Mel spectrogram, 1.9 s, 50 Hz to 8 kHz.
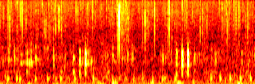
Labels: {"label": "biophony, damselfish", "recorder": "SoundTrap 500"}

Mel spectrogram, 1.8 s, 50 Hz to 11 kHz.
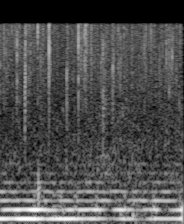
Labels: {"label": "biophony, midshipman", "recorder": "SoundTrap 500"}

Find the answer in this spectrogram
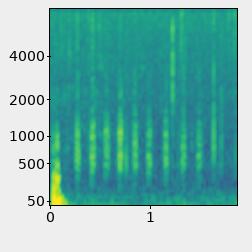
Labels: {"label": "biophony, grazing", "recorder": "SoundTrap 300"}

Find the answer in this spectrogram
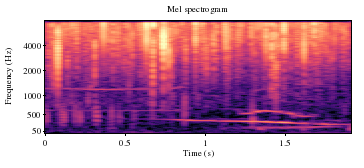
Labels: {"label": "biophony", "recorder": "SoundTrap 300"}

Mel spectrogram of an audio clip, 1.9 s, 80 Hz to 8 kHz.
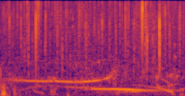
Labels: {"label": "biophony", "recorder": "SoundTrap 300"}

